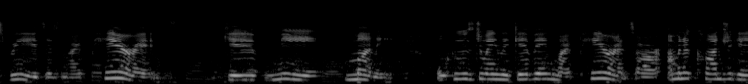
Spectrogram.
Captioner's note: speaking spanish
